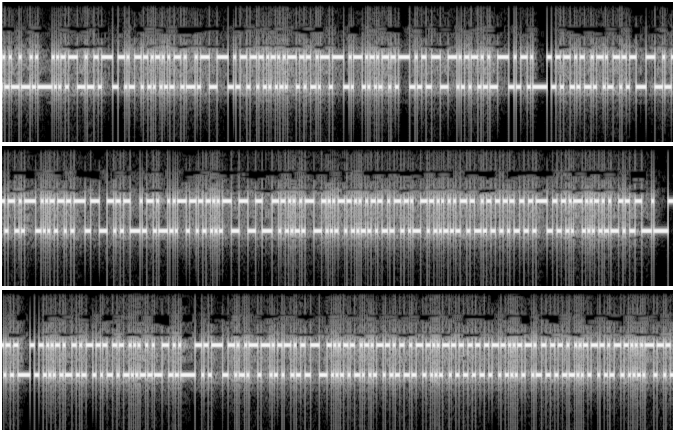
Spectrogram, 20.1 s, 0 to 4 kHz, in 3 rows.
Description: RTTY, about 45.45 baud. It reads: (SOUTH DAKOTA DELETED TWO 5-INCH MOUNTS TO MAKE ROOM FOR FLAG FACILITIES). VISUALLY, THE WORLD WAR II SHIPS ARE
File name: fsk850 / battleships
